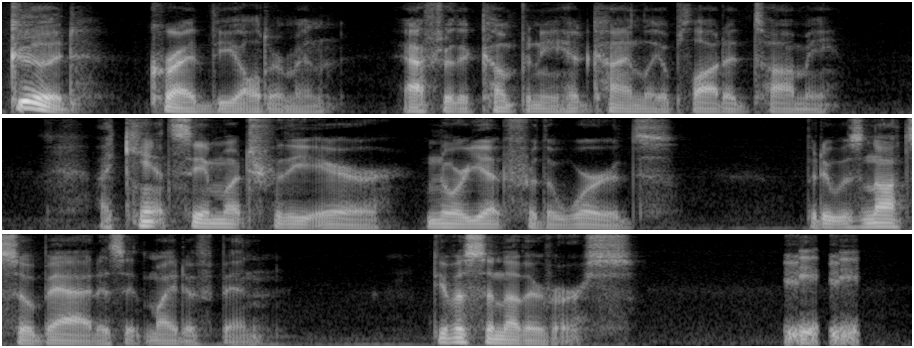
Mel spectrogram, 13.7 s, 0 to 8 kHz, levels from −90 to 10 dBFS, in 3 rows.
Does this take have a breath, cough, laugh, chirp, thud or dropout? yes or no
yes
